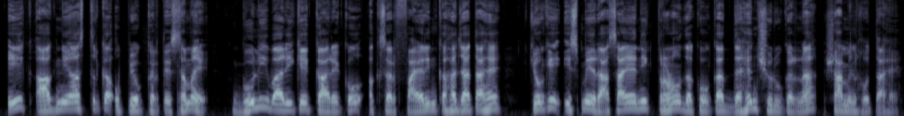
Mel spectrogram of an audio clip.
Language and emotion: Hindi, neutral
